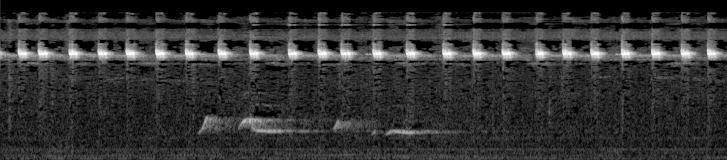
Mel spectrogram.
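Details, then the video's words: Clear, high cricket chirps, promoted as a loud sound that repels rats and makes one sleepy, repeat evenly about twice a second. A brief faint gliding whistle appears early on. "SUARA JANGKRIK PENGUSIR TIKUS, JANGKRIK JANGKRIK SUARA NYARING BIKIN NGANTUK."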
